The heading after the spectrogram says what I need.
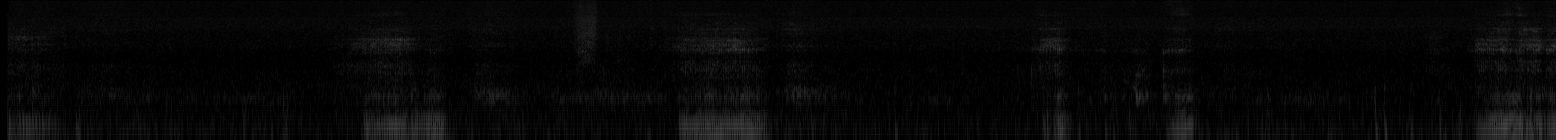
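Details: Adult male Fox Red Labrador snoring while asleep, often waking himself: loud, deep rumbling snores, irregular timing, with quieter snuffling breaths between.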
